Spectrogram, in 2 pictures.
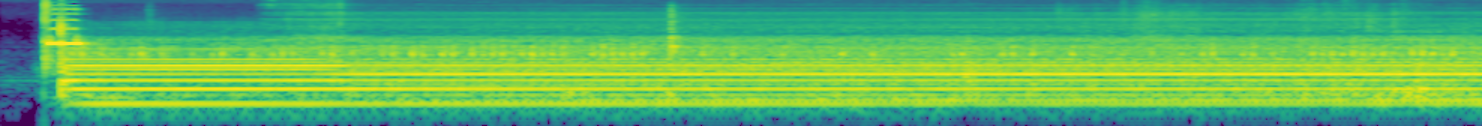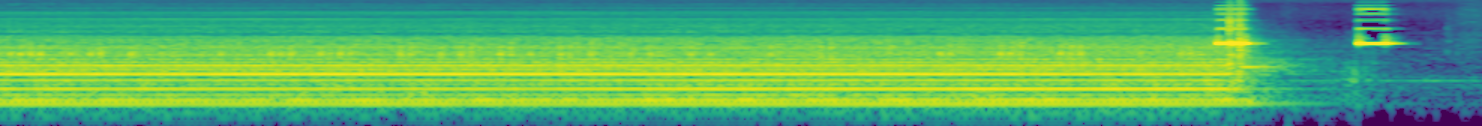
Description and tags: microwave;brrr
buttons, everyday, microwave, power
